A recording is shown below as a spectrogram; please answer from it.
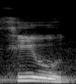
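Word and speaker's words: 시옷: তারপরটা হচ্ছে সিউত। সিউত, এটা একই, যেহেতু প্রথমে এবং মাঝে থাকলে হবে স, নিচে গেলে হবে ত।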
